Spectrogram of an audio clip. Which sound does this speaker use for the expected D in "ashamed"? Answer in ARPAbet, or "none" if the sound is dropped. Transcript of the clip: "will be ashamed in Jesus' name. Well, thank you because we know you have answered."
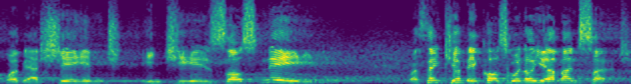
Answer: D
